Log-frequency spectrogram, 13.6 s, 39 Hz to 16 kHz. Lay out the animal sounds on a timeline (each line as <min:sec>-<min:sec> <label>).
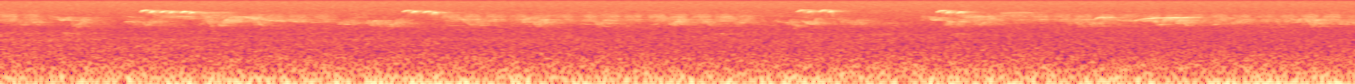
0:00.0-0:00.6 Black-capped Chickadee (Poecile atricapillus)
0:00.0-0:13.6 Red-eyed Vireo (Vireo olivaceus)
0:01.2-0:03.4 Black-capped Chickadee (Poecile atricapillus)
0:04.0-0:07.6 Black-capped Chickadee (Poecile atricapillus)
0:07.9-0:08.9 Black-capped Chickadee (Poecile atricapillus)
0:09.0-0:10.5 Black-throated Blue Warbler (Setophaga caerulescens)
0:09.3-0:13.6 Black-capped Chickadee (Poecile atricapillus)
0:10.8-0:12.2 Eastern Wood-Pewee (Contopus virens)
